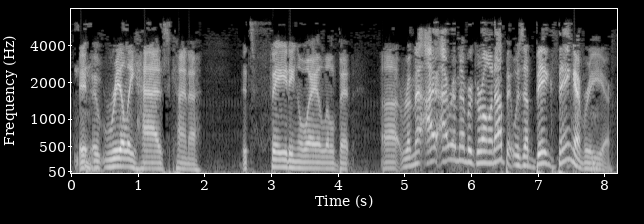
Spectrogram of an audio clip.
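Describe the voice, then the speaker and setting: A man's voice: mid-range voice, big pitch swings, moderate pace, no room sound, dull audio. A male radio host, bantering in a wry, mocking way. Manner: wry, mocking, drops into mimicking voices. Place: radio studio.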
